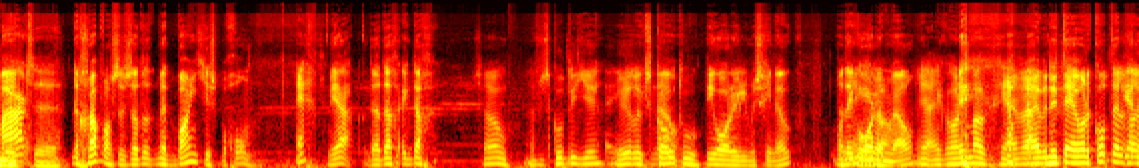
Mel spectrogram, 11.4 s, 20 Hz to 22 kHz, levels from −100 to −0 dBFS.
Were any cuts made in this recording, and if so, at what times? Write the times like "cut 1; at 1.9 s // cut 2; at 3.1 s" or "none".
none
